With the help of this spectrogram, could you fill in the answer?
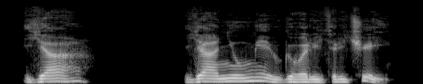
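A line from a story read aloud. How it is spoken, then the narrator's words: Quiet start. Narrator (Russian): начала тихо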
